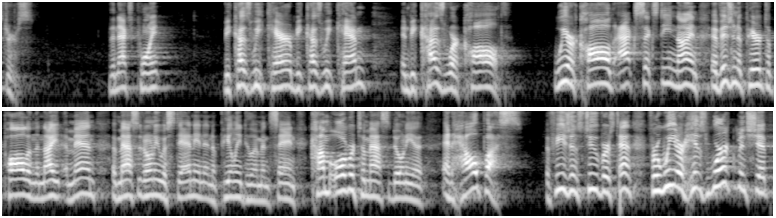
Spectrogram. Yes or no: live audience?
yes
